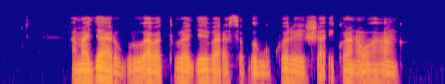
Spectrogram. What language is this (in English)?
Kinyarwanda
